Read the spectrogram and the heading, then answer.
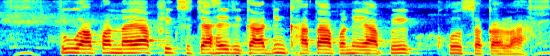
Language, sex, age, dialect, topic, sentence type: Bhojpuri, female, 60-100, Western, banking, statement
